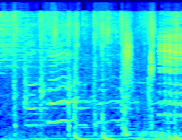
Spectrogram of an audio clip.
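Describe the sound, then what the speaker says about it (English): A baby goat in the Rising World video game bleats in a series of short, quavering cries that repeat every half second or so, fairly close and clear. "Baby goat."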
